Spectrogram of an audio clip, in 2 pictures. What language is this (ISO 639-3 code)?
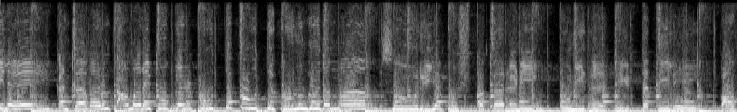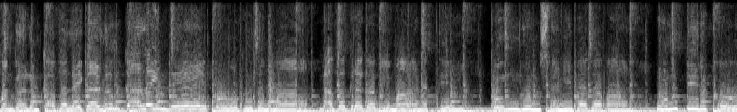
tam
